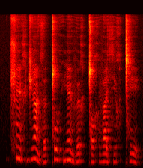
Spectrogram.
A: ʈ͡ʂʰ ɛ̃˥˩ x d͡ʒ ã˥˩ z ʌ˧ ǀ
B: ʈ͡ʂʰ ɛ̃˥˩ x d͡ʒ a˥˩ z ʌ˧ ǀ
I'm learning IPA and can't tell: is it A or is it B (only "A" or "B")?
A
